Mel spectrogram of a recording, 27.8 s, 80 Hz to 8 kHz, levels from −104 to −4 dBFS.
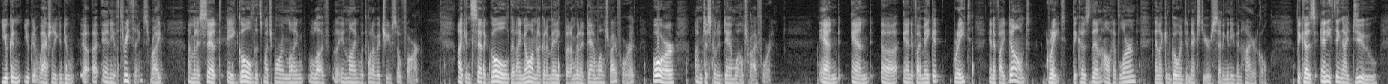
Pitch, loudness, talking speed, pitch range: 140 Hz, -22 LUFS, 215 wpm, 135-155 Hz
